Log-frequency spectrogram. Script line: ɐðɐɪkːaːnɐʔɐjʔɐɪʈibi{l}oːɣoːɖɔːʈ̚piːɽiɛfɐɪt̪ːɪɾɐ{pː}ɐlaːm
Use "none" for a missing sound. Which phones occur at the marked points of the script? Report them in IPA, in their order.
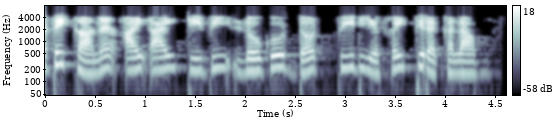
l, kː

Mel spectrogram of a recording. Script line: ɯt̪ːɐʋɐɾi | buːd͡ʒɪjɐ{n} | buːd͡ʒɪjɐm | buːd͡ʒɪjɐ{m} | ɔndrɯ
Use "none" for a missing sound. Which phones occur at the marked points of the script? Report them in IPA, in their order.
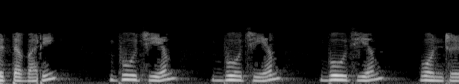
m, m

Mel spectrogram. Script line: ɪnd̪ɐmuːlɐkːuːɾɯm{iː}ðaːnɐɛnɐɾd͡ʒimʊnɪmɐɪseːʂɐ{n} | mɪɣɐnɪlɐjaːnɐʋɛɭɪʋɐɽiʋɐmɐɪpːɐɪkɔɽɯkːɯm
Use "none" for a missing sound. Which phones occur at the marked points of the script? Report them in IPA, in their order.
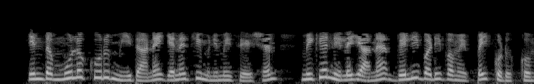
iː, n

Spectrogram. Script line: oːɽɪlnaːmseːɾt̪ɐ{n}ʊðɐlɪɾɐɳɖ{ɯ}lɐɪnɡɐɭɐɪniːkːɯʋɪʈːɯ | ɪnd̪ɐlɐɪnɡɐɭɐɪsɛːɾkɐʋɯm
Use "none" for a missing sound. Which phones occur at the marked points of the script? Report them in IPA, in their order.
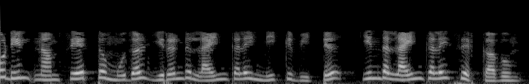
m, ɯ

